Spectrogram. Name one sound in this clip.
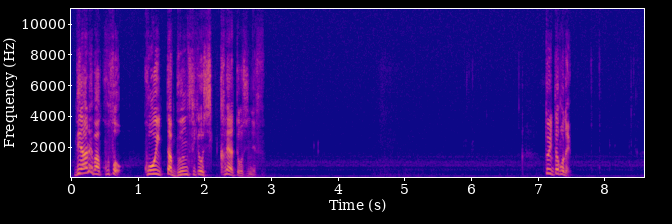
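A middle-aged man speaks calmly and clearly into a microphone, in short bursts with pauses.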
